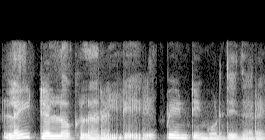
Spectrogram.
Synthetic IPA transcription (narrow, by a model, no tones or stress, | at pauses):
lɐɪʈːɛlːoːkɐlaɾɐ̰lːḭpeːɳʈɪŋkɔɽɯt̪̬ːit̪aːɾɛ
